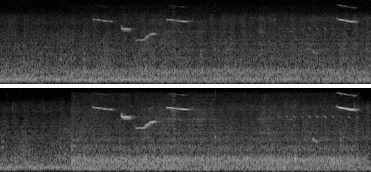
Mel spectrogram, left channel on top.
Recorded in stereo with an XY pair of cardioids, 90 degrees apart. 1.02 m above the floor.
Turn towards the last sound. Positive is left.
turn(degrees=-70)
